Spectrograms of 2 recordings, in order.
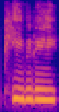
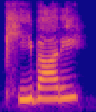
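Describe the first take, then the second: First: It is said the way locals say it. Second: It is said the way outsiders say it. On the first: The speaker is from the town. The speaker calls it right. "when I say Peabody" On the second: The speaker is a tourist. The speaker calls it wrong. "everyone else pronounces it Peabody, but that's how we know you're a tourist"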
